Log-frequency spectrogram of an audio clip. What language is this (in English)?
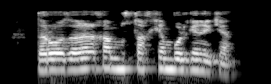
Uzbek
